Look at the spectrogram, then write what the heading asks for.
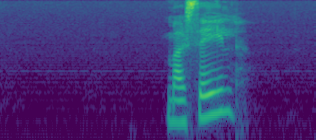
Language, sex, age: Danish, female, 48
